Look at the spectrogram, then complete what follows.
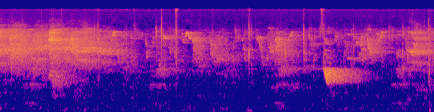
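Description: Birds chirping, with a short louder call about six and a half seconds in.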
